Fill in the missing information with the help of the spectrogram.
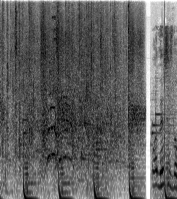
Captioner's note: people cheering and applauding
